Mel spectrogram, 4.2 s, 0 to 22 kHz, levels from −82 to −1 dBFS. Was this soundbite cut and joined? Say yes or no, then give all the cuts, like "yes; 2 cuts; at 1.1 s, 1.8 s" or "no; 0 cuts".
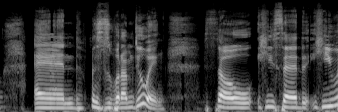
yes; 1 cut; at 1.0 s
